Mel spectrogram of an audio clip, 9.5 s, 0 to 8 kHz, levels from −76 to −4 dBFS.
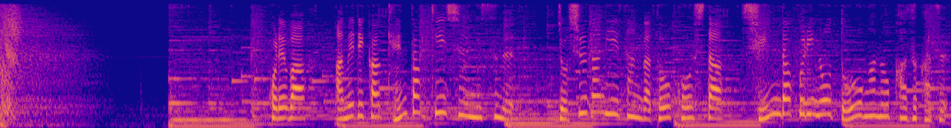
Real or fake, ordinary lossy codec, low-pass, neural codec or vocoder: real; none; 7.2 kHz; none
